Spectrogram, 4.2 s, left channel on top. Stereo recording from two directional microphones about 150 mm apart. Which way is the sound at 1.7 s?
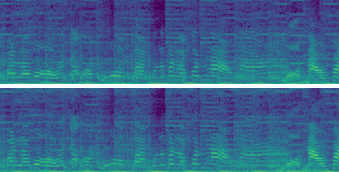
45° left (ahead or behind).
